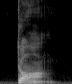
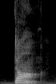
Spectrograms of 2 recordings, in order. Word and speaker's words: tongue: Y ojo, no se dice tongue. Tongue. No, no, no. Tongue. Tongue. Tongue. Como que el g de tongue. Apenas si suena muy leve.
